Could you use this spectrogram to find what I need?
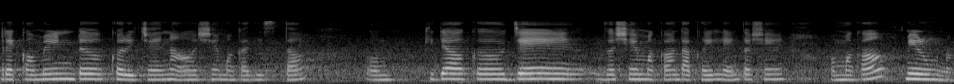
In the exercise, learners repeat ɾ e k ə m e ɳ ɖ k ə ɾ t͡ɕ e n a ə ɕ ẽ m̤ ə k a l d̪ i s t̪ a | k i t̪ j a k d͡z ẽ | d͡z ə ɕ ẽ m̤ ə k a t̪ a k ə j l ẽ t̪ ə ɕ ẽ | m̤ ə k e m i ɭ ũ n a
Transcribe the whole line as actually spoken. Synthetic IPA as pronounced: ɾ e k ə m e ɳ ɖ k ə ɾ t͡ɕ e n a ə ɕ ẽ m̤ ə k a d̪ i s t̪ a | k i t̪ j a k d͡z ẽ | d͡z ə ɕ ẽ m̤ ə k a d̪ a kʰ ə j l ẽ t̪ ə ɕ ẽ | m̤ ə k a m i ɭ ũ n a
